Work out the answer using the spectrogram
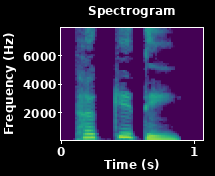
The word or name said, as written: ಠಕ್ಕಿತಿ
